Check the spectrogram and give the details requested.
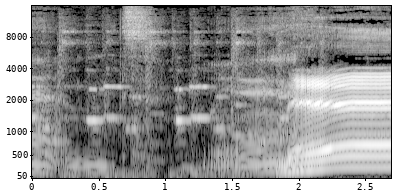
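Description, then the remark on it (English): A cow moos loudly, with a low, wavering call that swells into a long, rising bellow before cutting off. “They even got their f***ing cow back.”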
